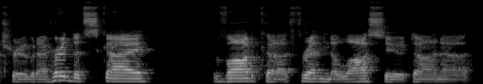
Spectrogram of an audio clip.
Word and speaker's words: SCCY: so it's spelled SCC why but it is pronounced sky as well so anyways opening the box up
